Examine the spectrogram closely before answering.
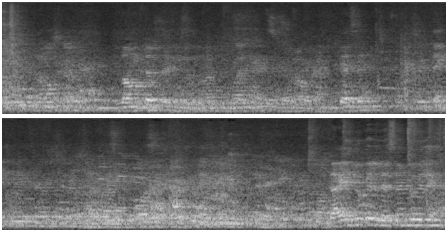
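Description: A man lectures steadily in a room with some echo.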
